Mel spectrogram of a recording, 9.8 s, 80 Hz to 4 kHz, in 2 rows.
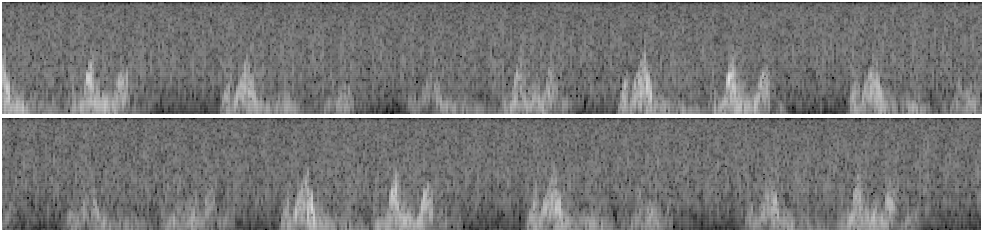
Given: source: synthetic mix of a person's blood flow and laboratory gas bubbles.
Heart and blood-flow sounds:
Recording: Doppler ultrasound of blood flow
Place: precordium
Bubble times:
no bubbles
From the record:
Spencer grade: 0 (complete lack of bubble signals)

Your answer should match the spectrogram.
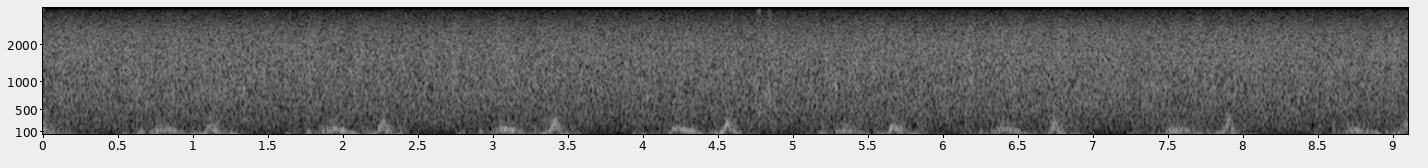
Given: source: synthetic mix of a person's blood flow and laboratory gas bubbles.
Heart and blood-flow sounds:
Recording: Doppler ultrasound of blood flow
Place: precordium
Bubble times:
4.72-4.89 s: bubbles
5.25-5.31 s: bubbles
From the record:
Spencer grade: 1 (occasional bubble signal discernible with the cardiac motion signal, with majority of cardiac periods free of bubbles)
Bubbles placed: only in the low amplitude regions of the cardiac cycle

